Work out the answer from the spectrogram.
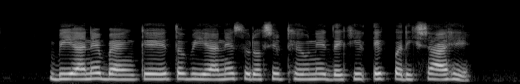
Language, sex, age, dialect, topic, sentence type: Marathi, female, 18-24, Standard Marathi, agriculture, statement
